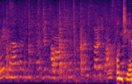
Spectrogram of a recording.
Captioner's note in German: Stimmengewirr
